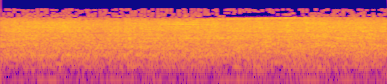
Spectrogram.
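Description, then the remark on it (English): A group of Cleveland fans at a baseball game boos as the Yankees' Pepitone comes to bat, a steady, sustained roar, a dense wash of many voices that holds at an even, fairly loud level for the whole stretch, with no one speaking over it. “Now the booing you hear, this is a Cleveland group of fans.”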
